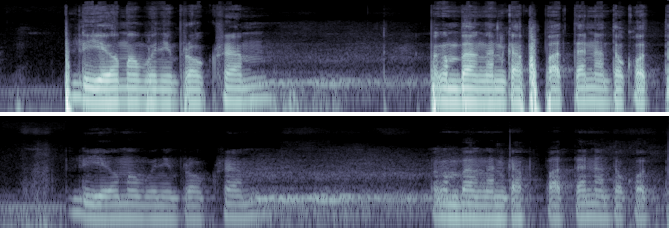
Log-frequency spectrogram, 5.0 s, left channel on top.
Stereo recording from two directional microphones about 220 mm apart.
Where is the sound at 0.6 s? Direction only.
50° left (ahead or behind).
